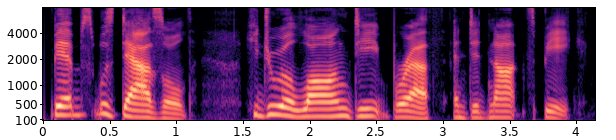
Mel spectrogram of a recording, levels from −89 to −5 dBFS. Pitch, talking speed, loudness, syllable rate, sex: 175 Hz, 190 wpm, -20 LUFS, 4.0 syllables/s, female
